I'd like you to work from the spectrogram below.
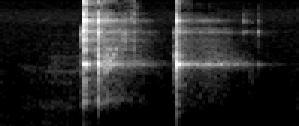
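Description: A glass jar of pureed garlic clinks twice against a hard surface, two sharp bright taps about half a second apart, each with a short ringing tail in an otherwise quiet room.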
